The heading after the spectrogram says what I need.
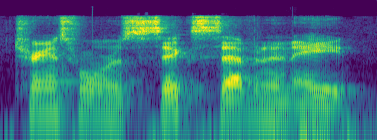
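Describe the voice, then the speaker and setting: A man co-hosts a podcast, talking casually about movie and game news with slangy, opinionated takes and a habit of saying "dude." His voice is mid-range and his pace moderate.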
